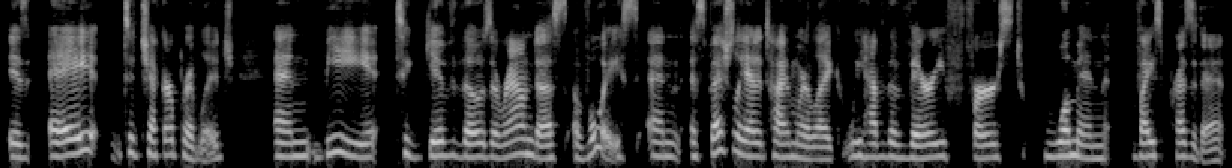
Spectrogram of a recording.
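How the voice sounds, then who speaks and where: Woman chatting on a podcast, earnest and personal, medium pitch, dry close sound. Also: fairly even intonation, a little slow, dry recording. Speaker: podcast panelist. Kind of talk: casual, personal discussion.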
